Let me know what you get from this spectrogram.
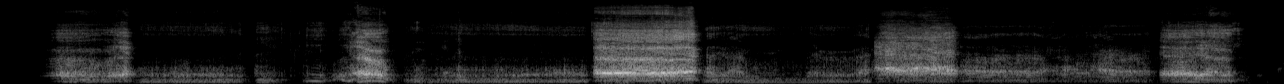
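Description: A Springer Spaniel barks in sharp, loud bursts spaced a few seconds apart. Between the barks it keeps up a softer, throaty growling and grumbling.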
